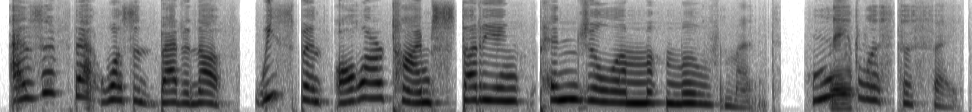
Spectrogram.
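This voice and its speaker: A woman's voice: high-pitched, rough recording. A woman voicing a precocious, pedantic eight-year-old boy for a video game, wordy and self-assured. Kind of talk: video game character voice-over.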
